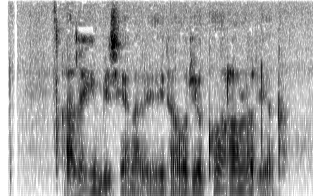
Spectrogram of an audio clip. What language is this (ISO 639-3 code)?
eus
